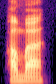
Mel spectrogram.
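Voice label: "hang2 ban1", Mandarin Chinese; HSK; HSK4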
